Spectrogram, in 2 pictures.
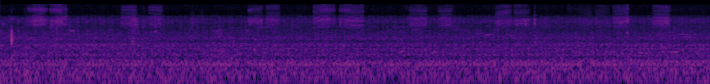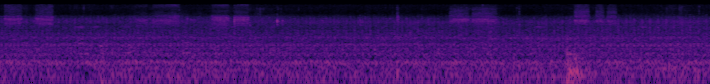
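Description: A vehicle engine idling steadily with a low hum, with a single short low thump near the end.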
